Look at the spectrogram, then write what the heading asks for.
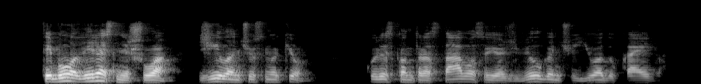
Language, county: Lithuanian, Vilnius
